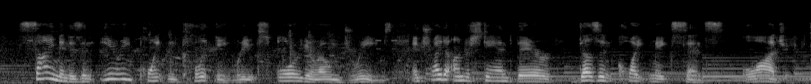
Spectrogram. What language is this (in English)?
English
